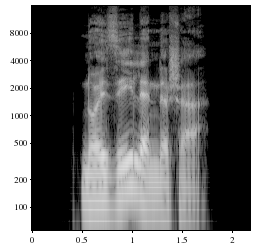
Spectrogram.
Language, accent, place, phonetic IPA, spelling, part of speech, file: German, Germany, Berlin, [nɔɪ̯ˈzeːˌlɛndɪʃɐ], neuseeländischer, adjective, De-neuseeländischer.ogg
- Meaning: inflection of neuseeländisch: 1. strong/mixed nominative masculine singular 2. strong genitive/dative feminine singular 3. strong genitive plural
